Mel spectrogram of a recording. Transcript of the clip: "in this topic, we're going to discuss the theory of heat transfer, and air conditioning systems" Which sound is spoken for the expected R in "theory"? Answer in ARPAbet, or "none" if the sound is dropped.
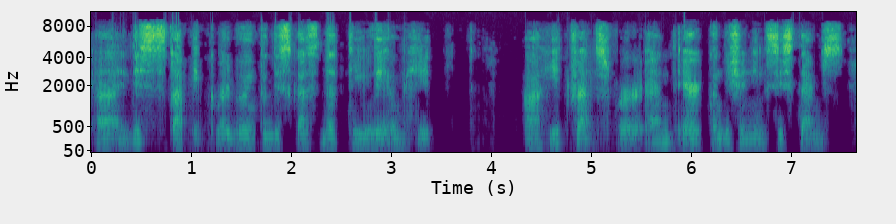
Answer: L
